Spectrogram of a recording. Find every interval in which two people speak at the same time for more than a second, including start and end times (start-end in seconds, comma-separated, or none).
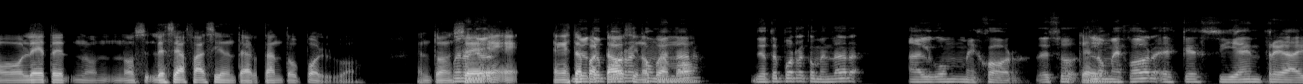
5.7-7.0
